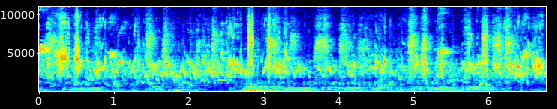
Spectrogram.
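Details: Continuous chirping of wild budgerigars, with a crowd of high, scratchy tweets and warbles, low cooing notes behind, and a brief dull thump near the middle.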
